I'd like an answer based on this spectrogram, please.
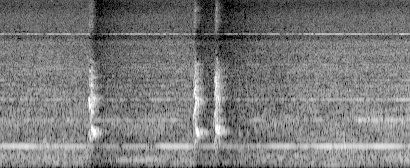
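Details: German Shepherd puppy reacting to the vacuum cleaner: a single sharp bark, then two quick barks about two seconds later, each over the constant, even drone of the machine.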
